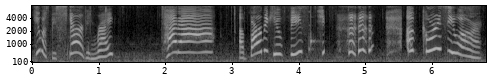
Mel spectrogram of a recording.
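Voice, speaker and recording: A woman voicing a tiny, cheerful, excitable childlike companion in a video game, squeaky and chirpy. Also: takes it slowly, noisy background, full character voice. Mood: excited, cheerful.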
